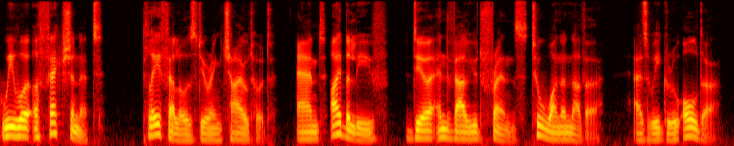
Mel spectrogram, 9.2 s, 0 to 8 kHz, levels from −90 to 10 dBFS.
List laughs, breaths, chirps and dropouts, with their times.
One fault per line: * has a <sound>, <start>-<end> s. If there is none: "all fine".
all fine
